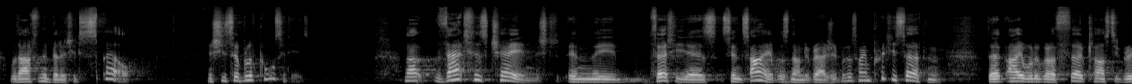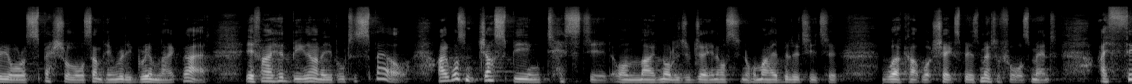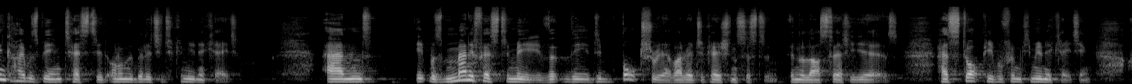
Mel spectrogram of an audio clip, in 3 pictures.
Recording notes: This was originally recorded at The Royal Geographic society on the 5th March 2014 in London.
